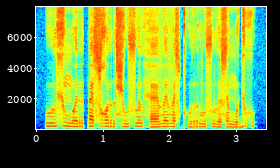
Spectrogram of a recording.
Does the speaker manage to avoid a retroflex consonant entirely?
yes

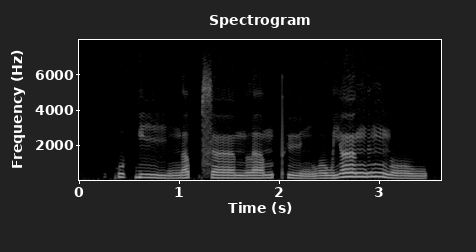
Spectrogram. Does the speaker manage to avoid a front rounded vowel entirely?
no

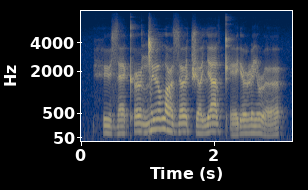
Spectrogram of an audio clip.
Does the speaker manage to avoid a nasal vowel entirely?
yes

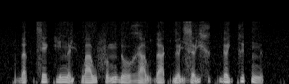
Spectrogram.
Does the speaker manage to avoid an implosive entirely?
no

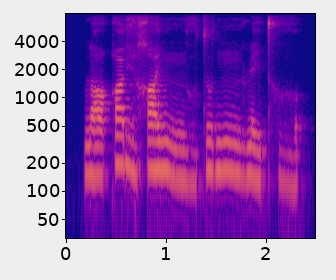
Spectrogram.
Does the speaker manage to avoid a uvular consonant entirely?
no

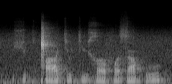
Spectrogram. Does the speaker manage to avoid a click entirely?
no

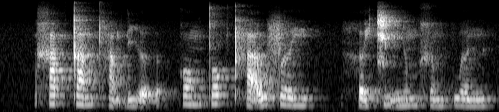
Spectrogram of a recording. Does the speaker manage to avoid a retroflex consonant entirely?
yes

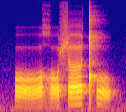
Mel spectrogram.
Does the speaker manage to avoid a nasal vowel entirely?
yes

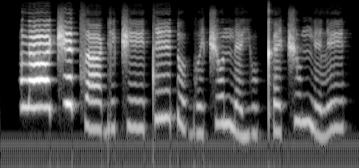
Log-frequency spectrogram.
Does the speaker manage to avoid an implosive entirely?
no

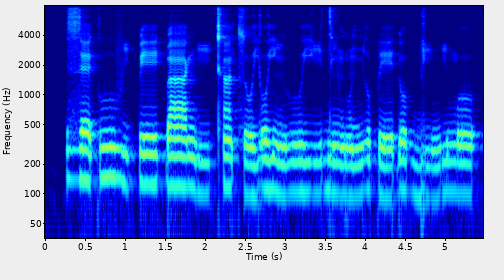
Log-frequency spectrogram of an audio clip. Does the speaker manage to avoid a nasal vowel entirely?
no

